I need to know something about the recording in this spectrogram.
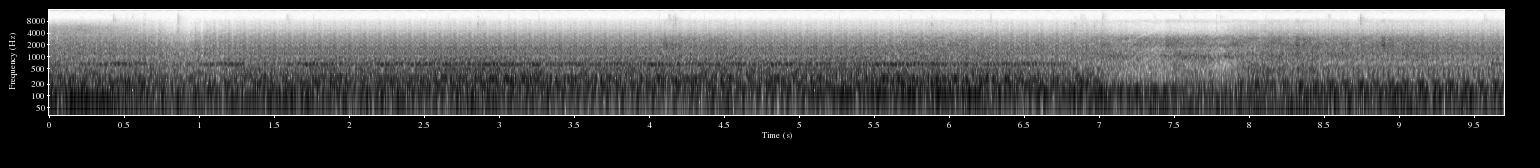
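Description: Game gunfire blasts rapidly.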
